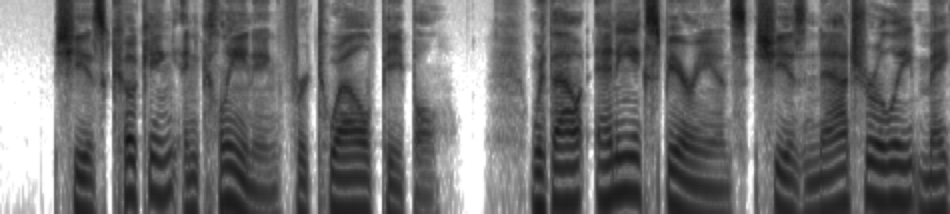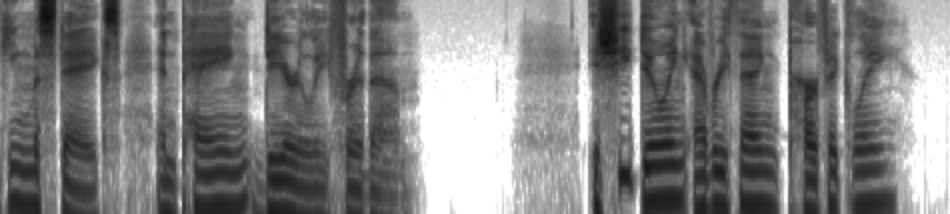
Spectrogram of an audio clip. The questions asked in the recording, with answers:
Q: Is she doing everything perfectly?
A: No, she isn't doing everything perfectly.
